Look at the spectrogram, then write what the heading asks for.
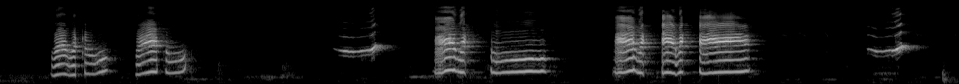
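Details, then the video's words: Captive talking parrot, said to speak the word 'bete' and to say everything, repeats harsh, speech-like phrases of rich stacked tones, each burst about half a second to a second long, with brief pauses and a short higher note near the end. "बेटे बोलने वाला मिट्ठू parrot🥰 ये तोता सब कुछ बोलता है |Parrot Talking Video 🦜🤗|Parrot Voice"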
